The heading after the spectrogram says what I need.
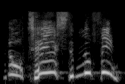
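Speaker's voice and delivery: high-pitched indignant yelp; outraged complaint. Retold or imitated. Telling the crowd about the tasteless wine, high and outraged. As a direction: squeal it like you've been robbed. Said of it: "I'm fucking livid".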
